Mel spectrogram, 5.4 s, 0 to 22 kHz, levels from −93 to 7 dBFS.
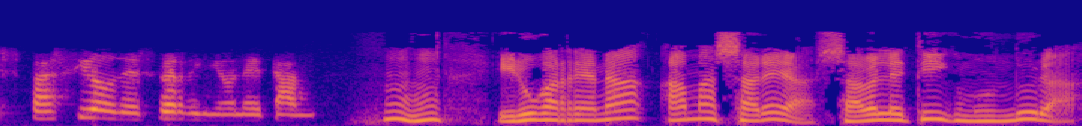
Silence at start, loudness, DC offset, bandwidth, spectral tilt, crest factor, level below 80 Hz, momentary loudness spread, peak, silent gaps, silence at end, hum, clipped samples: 0.15 s; -23 LUFS; under 0.1%; 8 kHz; -4.5 dB/octave; 16 dB; -64 dBFS; 8 LU; -8 dBFS; none; 0.05 s; none; under 0.1%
